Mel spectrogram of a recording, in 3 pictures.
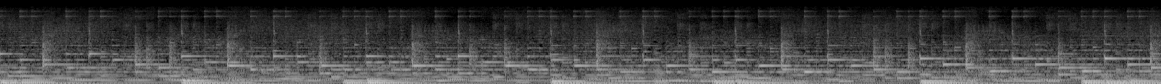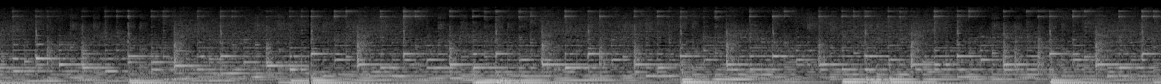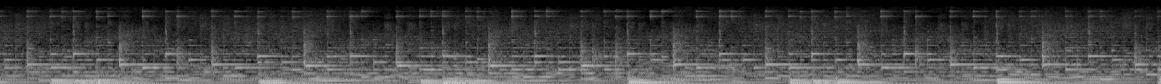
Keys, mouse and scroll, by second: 7.2-7.8 scroll down 1, 10.0 click, 12.2 click, 14.8 click, 19.5 click, 20.0 click, 25.4-26.0 scroll up 1, 28.5-32.7 drag, 32.7-34.8 drag.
